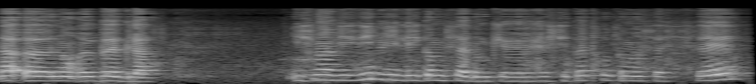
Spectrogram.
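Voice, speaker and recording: A man's voice: high-pitched, fairly even intonation, normal speed. A teenage boy explaining console steps in a tutorial, speaking hesitantly with many fillers. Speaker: gaming tutorial maker. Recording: echoey room, faint noise.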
